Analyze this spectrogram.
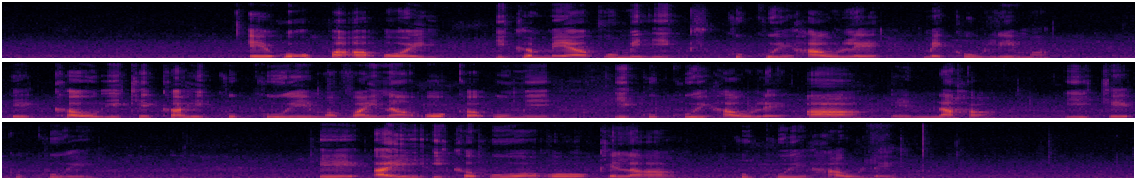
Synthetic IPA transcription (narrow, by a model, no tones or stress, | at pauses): eɦoʔopɐʔəʔoj | ikəmɛəʔumii | kʰukʰuihɐwle | mekʰowlimə̰ | ekʰɐwʔikʰekʰɐɦikʰukʰuiməvɐjnəʔokʰəʔumi | ikukʰuiɦɐwlḛʔaenɐhə̰ | ikʰekukʰui | eʔɐjikʰəhuəʔokʰelaː | kʰukʰuihɐ̰wlḛ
